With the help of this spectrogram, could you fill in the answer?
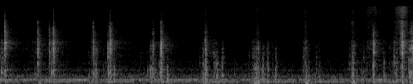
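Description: Fingertips tap quickly and fingernails scratch with both hands on a flat, empty brown kraft paper bag lying on a table. Sharp, bright papery taps and crinkly scratches come in a rapid, uneven series, over a faint steady low hum.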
